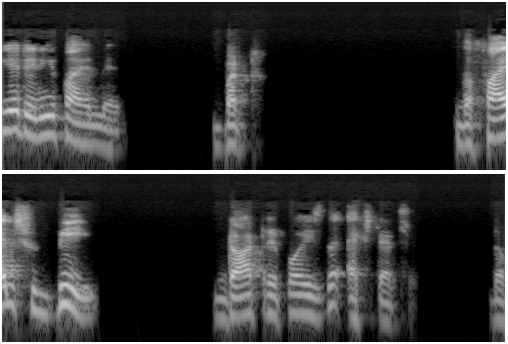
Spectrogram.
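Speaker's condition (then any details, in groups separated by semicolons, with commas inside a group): No condition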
